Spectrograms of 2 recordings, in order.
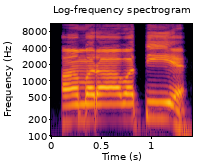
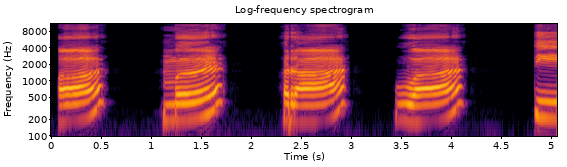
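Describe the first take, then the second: First: अमरावती joined into one slow word; blended word. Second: अ, म, रा, व, ती held, with gaps; syllable by syllable. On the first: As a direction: say अमरावती whole, drawn out. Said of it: "तो मिलके बन जाएगा". (अमरावती मिलाकर, धीरे से) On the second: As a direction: sound out अ, म, रा, व, ती one by one. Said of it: "एक एक अक्षर का उच्चारण करके". (अ, म, रा, व, ती अलग-अलग) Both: Shown as a demonstration.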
